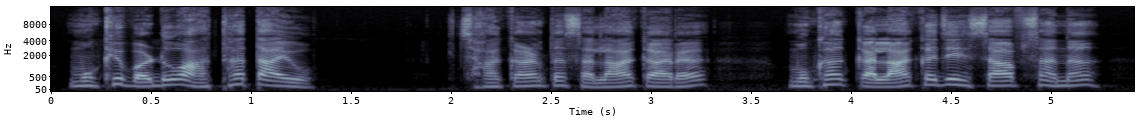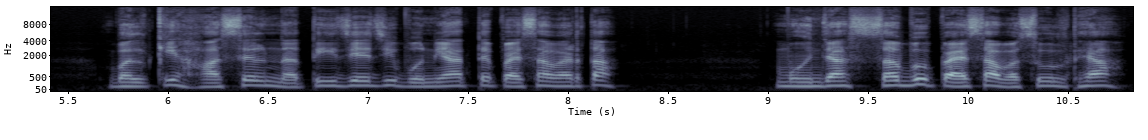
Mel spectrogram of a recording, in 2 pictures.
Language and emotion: Sindhi, happy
